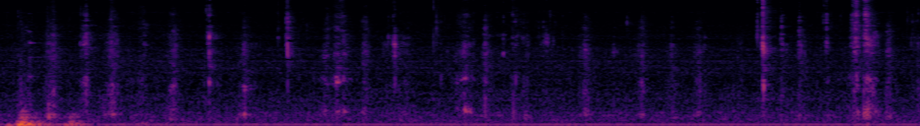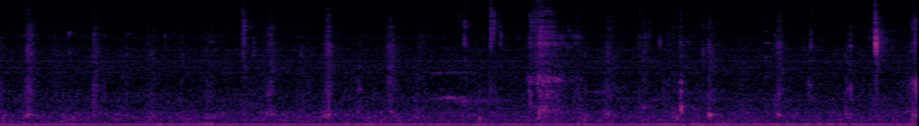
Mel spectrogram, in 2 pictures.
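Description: Close-miked chewing of food with small crunches and wet mouth clicks, with a low thump right at the start. A steady low electrical hum runs underneath.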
